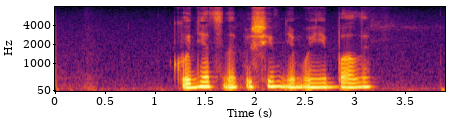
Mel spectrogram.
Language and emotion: Russian, neutral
